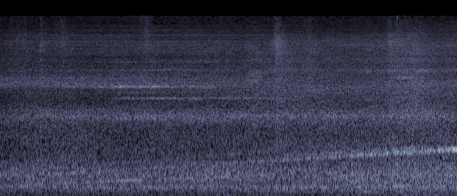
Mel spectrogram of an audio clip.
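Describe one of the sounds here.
A train's motor whines, rising in pitch as it speeds up.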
